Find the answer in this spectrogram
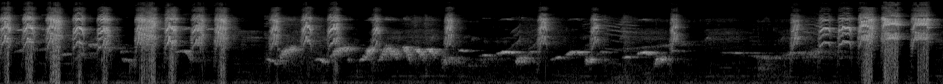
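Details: A grey-cheeked bulbul gives a long, harsh 'besetan' song: clusters of scratchy rasping bursts open and close the phrase, with a middle stretch of varied whistled notes and chattering slurs.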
